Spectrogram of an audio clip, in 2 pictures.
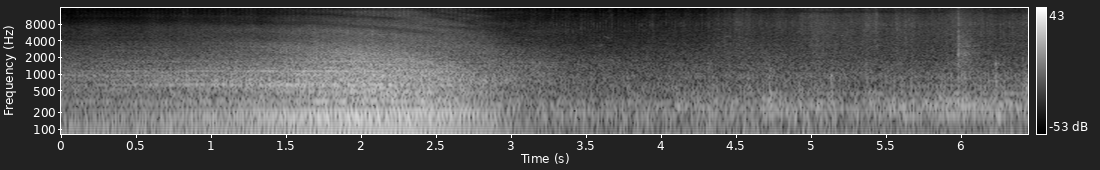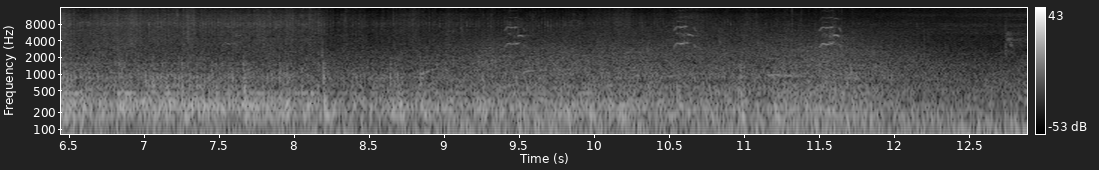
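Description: A car passing close by, swelling to a peak about two seconds in and cutting off sharply about a second later. Steady outdoor background noise follows, with a few faint high bird chirps near the end.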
